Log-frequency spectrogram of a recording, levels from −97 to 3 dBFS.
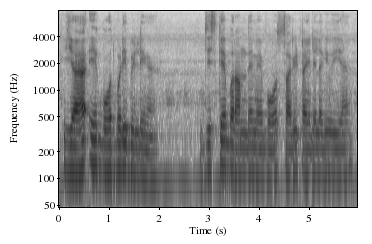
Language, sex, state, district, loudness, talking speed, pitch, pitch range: Hindi, male, Uttar Pradesh, Saharanpur, -22 LUFS, 150 wpm, 110 Hz, 110-120 Hz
